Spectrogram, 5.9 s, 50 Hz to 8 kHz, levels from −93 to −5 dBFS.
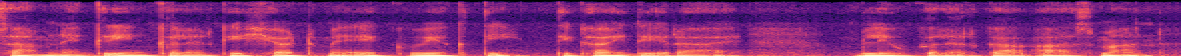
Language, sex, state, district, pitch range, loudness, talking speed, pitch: Hindi, male, Himachal Pradesh, Shimla, 125-135 Hz, -14 LUFS, 160 wpm, 130 Hz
